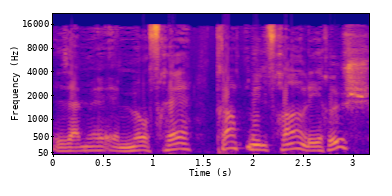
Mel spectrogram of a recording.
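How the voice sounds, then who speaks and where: A man with a medium pitch and a dark, mellow tone speaks very slowly, his pitch swinging very widely, in a dry recording with no echo and a quiet background. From Switzerland. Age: 90s. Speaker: retired beekeeper. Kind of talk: casual interview. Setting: outdoors at his beehives, on camera. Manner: halting, repeats words. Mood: relaxed, smiling. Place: garden.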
